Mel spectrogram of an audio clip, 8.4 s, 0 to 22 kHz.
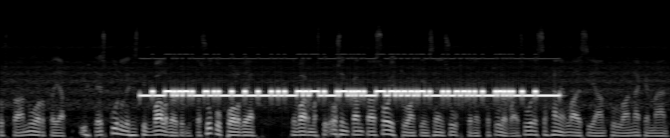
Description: RTTY (45.45 baud, 170 Hz shift), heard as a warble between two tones, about 1360 Hz centre, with speech in Finnish. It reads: CQ TEST IZ8DX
